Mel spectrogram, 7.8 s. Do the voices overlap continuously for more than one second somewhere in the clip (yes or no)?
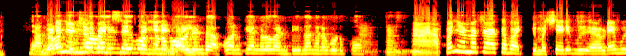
yes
